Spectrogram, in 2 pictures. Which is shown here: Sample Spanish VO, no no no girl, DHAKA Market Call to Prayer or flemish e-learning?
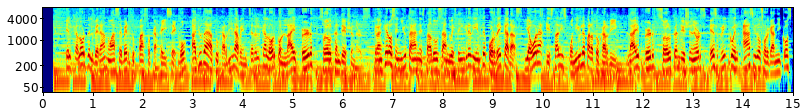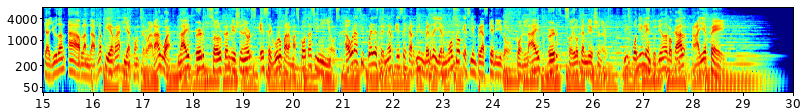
Sample Spanish VO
